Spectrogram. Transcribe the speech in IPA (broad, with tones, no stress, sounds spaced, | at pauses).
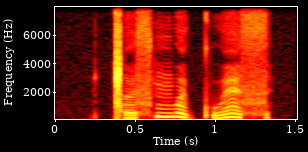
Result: ǁ ə˨˦ s ŋʷ ɛ˥˨ kʷʼ ɛ˧˥˧ s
